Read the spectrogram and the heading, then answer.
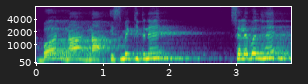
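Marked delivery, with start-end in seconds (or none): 0.0-1.1 बनाना split slowly as ब, ना, ना; three separate beats in बनाना: ब, ना, ना; syllable by syllable. Shown as a demonstration. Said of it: "इसमें तीन सिलेबल हैं।".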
